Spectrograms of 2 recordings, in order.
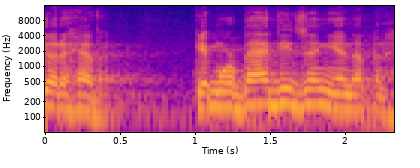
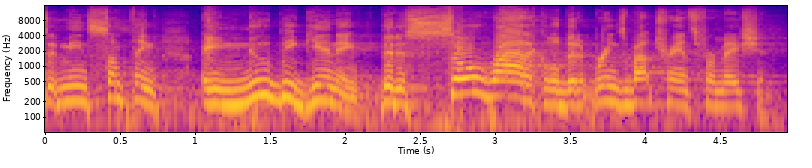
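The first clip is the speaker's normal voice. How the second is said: ordinary talk, nothing marked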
